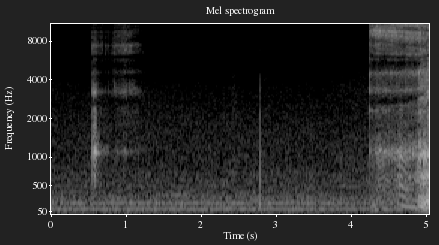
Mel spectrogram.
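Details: Snoring during sleep; the sleeper had almost no breathing for a full minute and no deep sleep on the sleep study.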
